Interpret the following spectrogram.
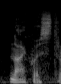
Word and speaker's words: Nyquist: we shout out to ryan knight quench yeah nyquist right quench i said it right why are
